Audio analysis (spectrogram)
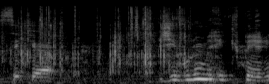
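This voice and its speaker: A woman with a Quebec accent speaks with lively intonation over music in the background. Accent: Québécois. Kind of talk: casual spiritual talk to camera.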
